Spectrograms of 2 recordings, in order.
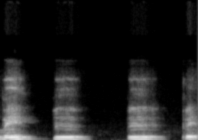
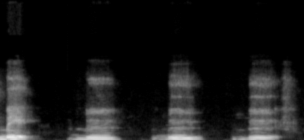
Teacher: Si yo digo P, P, P, P, me pongo la mano en la laringe y siento que la cuerda no vibra, pero voy a decir B, B, B, B. Cuando pronuncio la B, sí observo que las cuerdas vocales sí van a vibrar.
